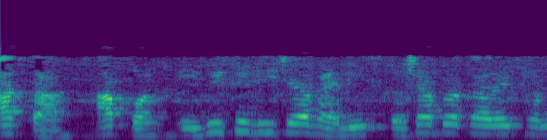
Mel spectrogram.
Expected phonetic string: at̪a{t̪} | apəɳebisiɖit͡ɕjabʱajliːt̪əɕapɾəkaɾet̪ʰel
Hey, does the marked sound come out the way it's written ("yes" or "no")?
no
